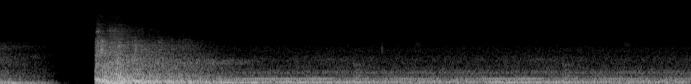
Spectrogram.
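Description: An elevator hums as it moves.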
